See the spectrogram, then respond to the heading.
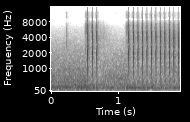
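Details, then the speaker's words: Electric fuel pump wired to the block of a Yamaha 115 hp two-stroke outboard, draining fuel after oil injection failure: rapid, even ticking about fifteen clicks a second after a few hesitant starts; pump running and priming normally. "You hear it starts pumping. As soon as you do that, sometimes like then it'll prime itself."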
